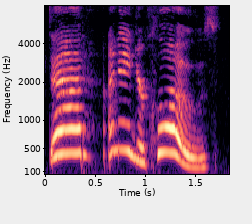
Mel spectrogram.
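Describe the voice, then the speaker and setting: A woman's voice: very high-pitched, huge pitch swings, slow, darkish tone, highs cut off, pitched above the performer's own voice, full character voice. A woman voicing an eager, cheerful young boy in a children's audiobook. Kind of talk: children's audiobook character dialogue.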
